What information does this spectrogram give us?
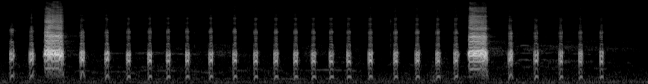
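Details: Red junglefowl, 16 December 2021: a steady run of short, clipped clucks, about four per second, with two louder, broadband harsh bursts standing out.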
